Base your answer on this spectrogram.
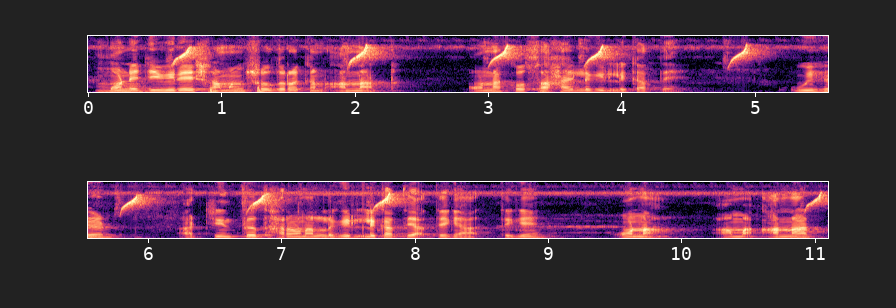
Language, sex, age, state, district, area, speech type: Santali, male, 45-60, Odisha, Mayurbhanj, rural, spontaneous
